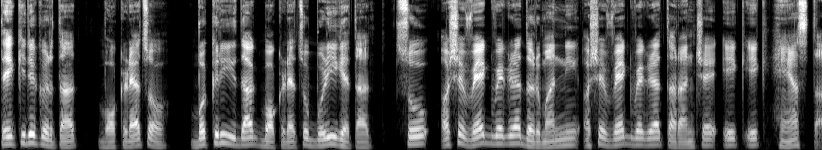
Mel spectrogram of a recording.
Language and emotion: Goan Konkani, neutral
